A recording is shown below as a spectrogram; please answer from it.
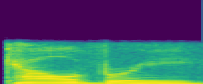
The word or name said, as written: Calvary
